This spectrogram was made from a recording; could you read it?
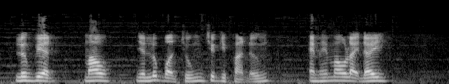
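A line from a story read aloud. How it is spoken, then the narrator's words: Shouting. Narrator (Vietnamese): Được Phong hét về phía Lương Viễn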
